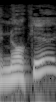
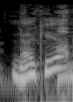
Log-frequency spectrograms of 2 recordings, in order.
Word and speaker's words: Nokia: have different pronunciations so i would say nokia you say nokia maybe i'm just too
